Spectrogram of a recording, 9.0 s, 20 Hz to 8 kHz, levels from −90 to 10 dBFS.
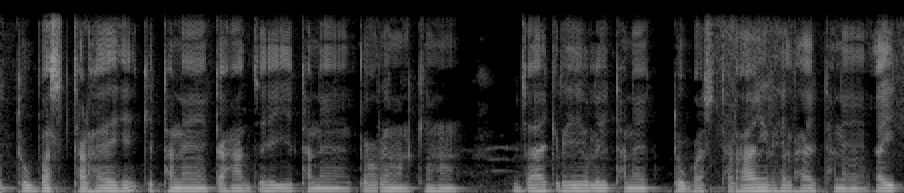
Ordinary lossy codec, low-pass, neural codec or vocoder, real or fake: none; 7.2 kHz; none; real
